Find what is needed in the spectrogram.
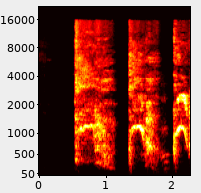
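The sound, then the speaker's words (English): Three harsh coughs from one person in quick succession, each a loud throaty burst with short gaps between, the first the longest, with no talk around them. “Gotta get my initial baby lung cough out of the way.”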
